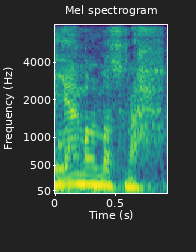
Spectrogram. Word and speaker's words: Ayan al-Masra: En ook nu nog zijn jullie heel intensief betrokken bij Ayan al-Masra. Zeg ik het goed? – Ayan al-Masra. – Ah, zo moet het, ja. Zoals het in het Arabisch luidt.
